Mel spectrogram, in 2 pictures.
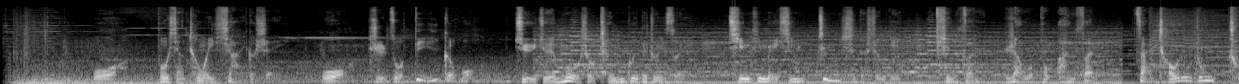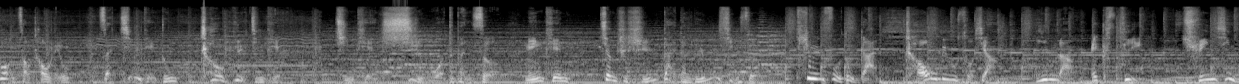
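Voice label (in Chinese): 【广告】男-硬朗; 英朗宣言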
